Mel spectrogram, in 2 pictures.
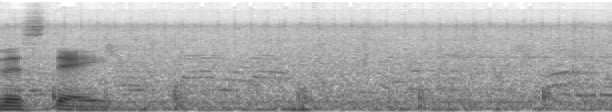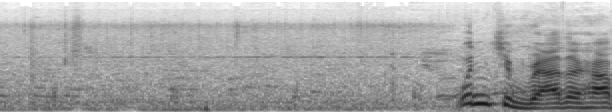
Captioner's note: ambient noise, cameraperson's footsteps, bicycle gear sounds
